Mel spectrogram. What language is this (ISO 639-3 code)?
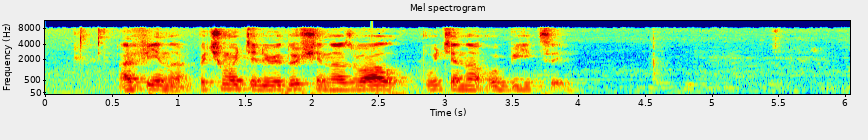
rus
